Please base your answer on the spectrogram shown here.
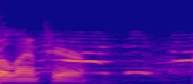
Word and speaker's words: Lamphere: By number 34, Lamphere. Almost rhymes with Lantier.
